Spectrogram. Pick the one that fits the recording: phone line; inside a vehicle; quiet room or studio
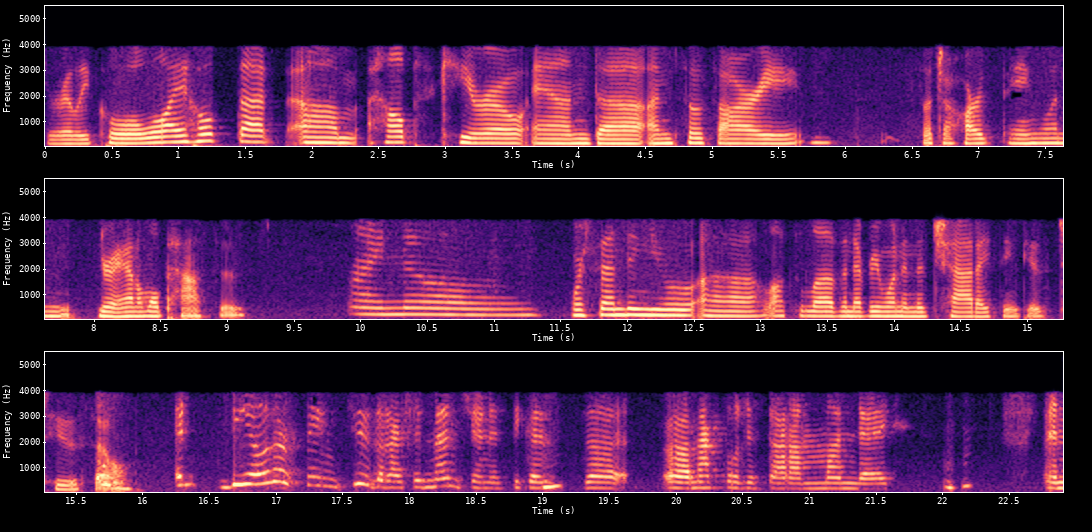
phone line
